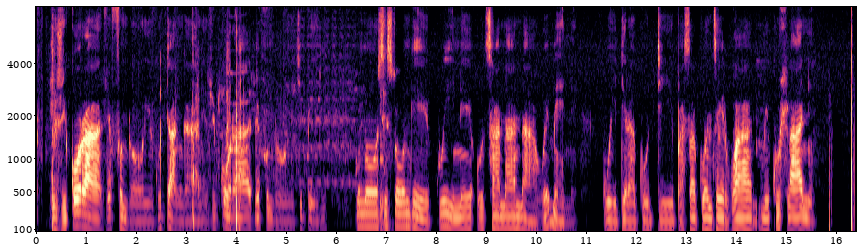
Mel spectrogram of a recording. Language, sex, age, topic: Ndau, male, 18-24, education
